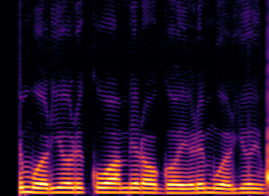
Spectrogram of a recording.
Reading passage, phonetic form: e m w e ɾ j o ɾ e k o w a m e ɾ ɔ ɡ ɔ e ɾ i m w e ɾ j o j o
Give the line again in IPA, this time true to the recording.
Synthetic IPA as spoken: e m w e ɾ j o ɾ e k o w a m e ɾ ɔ ɡ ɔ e ɾ e m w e ɾ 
